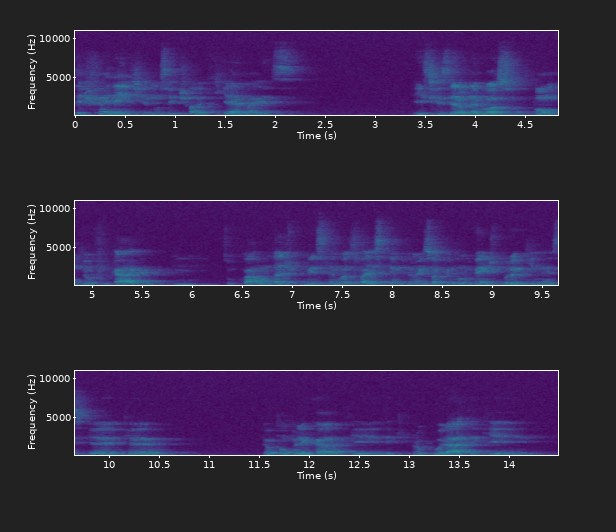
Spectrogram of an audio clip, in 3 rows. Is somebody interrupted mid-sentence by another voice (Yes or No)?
No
